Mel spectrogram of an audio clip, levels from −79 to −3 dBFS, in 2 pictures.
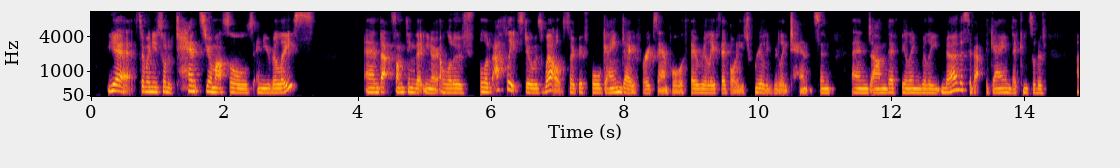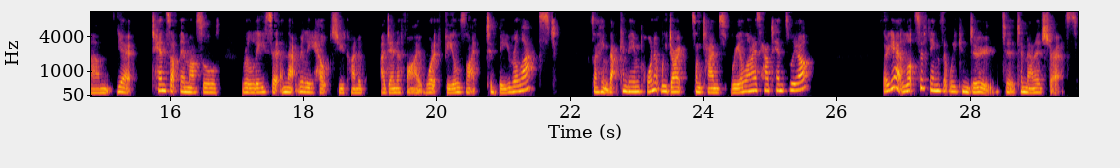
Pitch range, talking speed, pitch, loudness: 155-195 Hz, 220 wpm, 165 Hz, -20 LUFS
